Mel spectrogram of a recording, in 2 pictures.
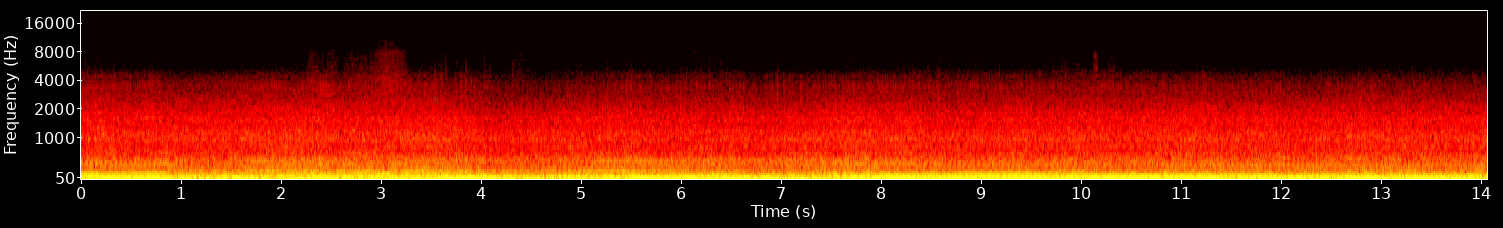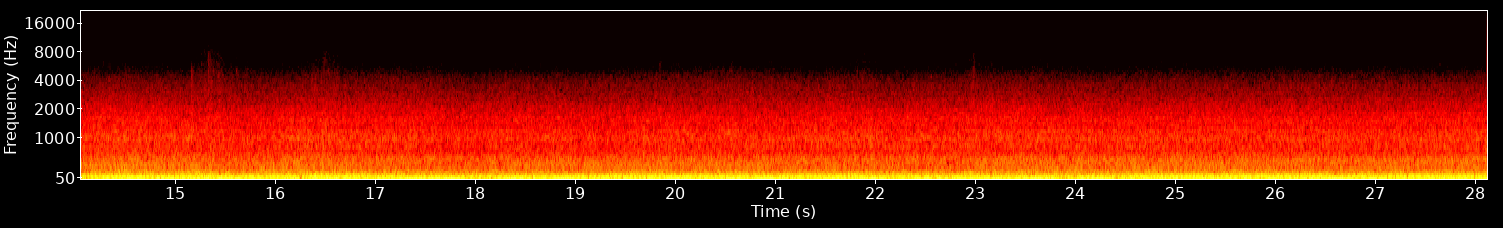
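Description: Car driving steadily on a highway, with a continuous low engine and road drone heard from inside the cabin. This is plausibly a 2022 Toyota Rush.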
